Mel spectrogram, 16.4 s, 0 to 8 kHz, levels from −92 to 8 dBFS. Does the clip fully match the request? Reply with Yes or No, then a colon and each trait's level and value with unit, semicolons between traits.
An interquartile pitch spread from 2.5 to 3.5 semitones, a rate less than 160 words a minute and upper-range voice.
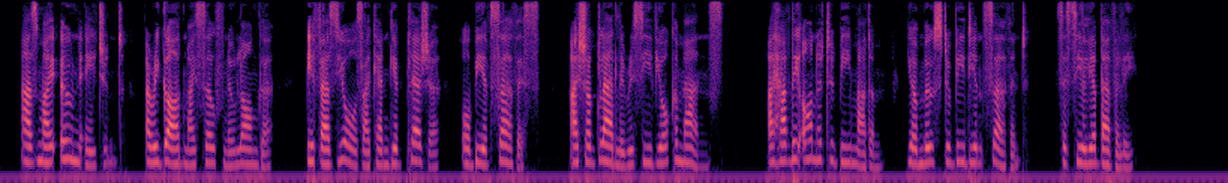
Yes: average, 3.0 semitones; average, 145 wpm; high, 215 Hz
